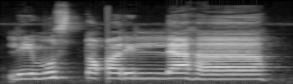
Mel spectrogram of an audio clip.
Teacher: تنوین کے بعد لام آ رہی ہے تو تنوین میں غنہ نہیں ہوگا اور الف مدہ بھی ہے.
